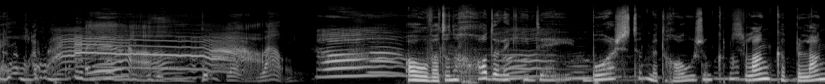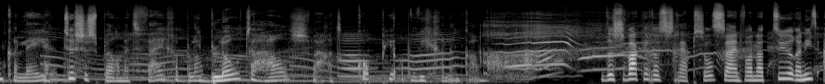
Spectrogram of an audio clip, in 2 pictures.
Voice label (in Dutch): vrouw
